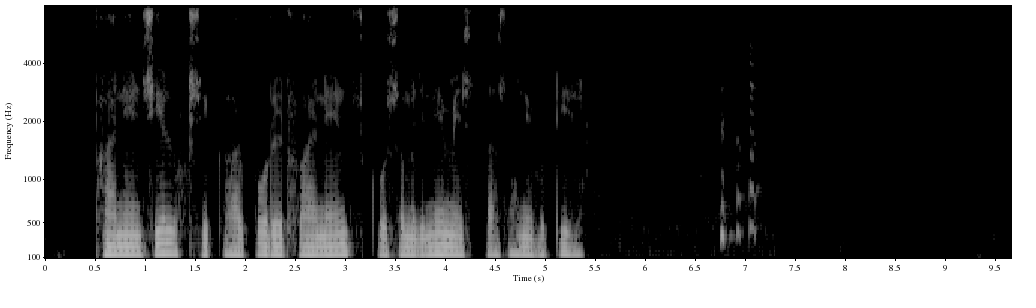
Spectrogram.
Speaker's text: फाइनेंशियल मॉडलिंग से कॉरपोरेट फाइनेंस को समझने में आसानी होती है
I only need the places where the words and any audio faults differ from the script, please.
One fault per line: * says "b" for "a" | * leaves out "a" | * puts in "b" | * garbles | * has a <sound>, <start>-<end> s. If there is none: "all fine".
* leaves out "मॉडलिंग"
* has a laugh, 6.7-7.2 s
